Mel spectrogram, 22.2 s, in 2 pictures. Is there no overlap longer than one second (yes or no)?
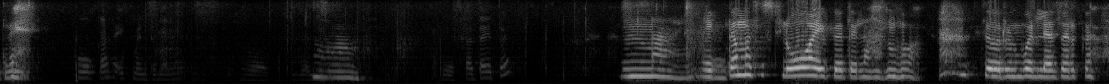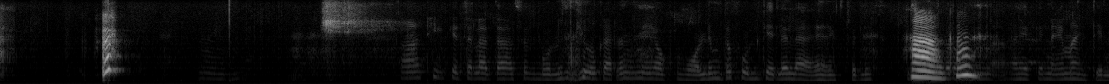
yes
